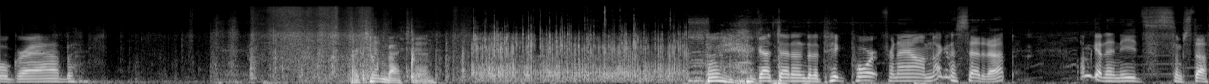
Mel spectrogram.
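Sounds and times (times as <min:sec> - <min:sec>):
fabric bag scraping on asphalt: 0:02.6 - 0:07.6.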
